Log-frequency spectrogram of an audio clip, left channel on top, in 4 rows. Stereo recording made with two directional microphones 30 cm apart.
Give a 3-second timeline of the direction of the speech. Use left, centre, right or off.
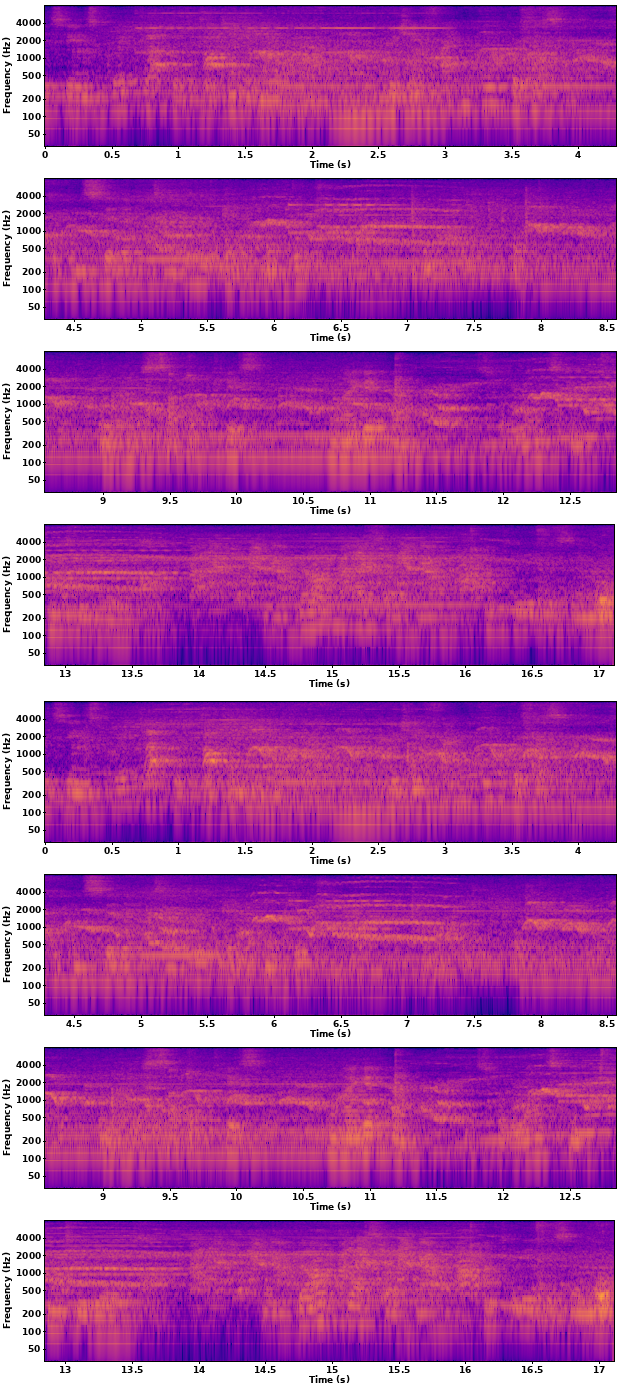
left, left, left, centre, right, right.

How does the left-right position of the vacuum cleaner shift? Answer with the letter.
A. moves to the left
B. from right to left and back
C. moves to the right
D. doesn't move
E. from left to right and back
B.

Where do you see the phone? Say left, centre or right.
left.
